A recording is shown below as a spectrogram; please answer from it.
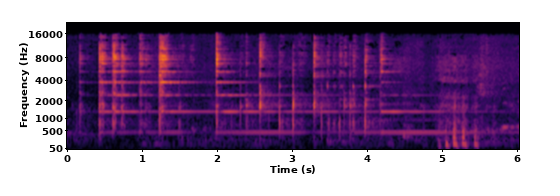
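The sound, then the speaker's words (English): A spoon clinks against a cup as coffee is stirred in a shared common area, giving many sharp, bright, ringing strikes at uneven intervals, with a quicker run of clinks toward the end. “as they're stirring up their coffee”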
